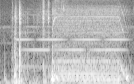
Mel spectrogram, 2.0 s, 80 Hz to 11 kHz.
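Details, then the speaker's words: 2001 Ford Escape 2.0L after fuel pump and filter replacement, key turned to on: steady even electric hum for about a second then stops cleanly; pump primes normally, no leaks. "can hear the fuel pump in there now yeah turn it off turn it on okay looks good to me don't see any leaks at all"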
